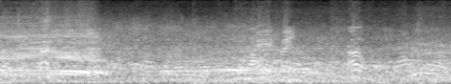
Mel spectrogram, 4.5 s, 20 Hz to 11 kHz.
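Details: Sahiwal bull calves at a cattle market on 29 October 2025: a short moo with stacked harmonics opens, followed by people greeting and bargaining amid market chatter.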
